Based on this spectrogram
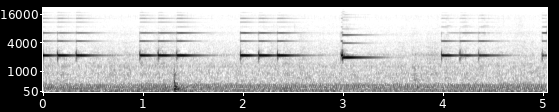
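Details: Second-hand fridge alarm sounding continuously: high beeps in quick bursts of about three repeating roughly once a second without stopping, cause unknown, owner wants it switched off.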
